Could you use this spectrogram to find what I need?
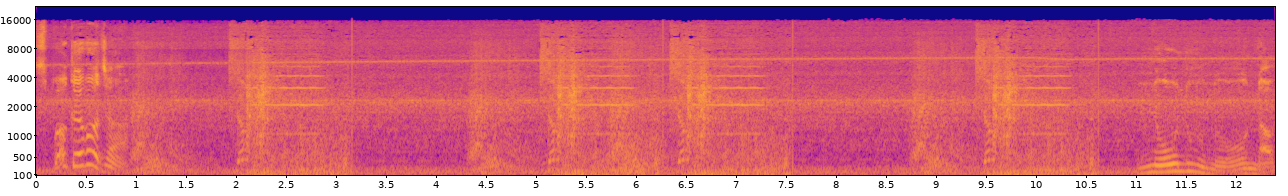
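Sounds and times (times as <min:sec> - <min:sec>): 
droning engine hum: 0:00.0 - 0:12.3
high whining tones: 0:00.0 - 0:12.3
explosions: 0:01.0 - 0:03.2, 0:04.3 - 0:07.6, 0:08.7 - 0:10.7
gunfire shooting at airplanes: 0:01.0 - 0:03.2, 0:04.3 - 0:07.6, 0:08.7 - 0:10.7.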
